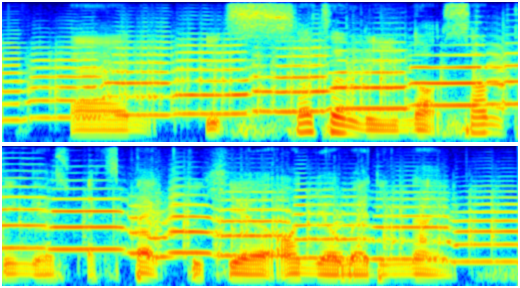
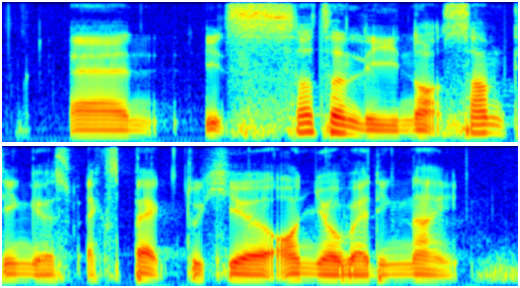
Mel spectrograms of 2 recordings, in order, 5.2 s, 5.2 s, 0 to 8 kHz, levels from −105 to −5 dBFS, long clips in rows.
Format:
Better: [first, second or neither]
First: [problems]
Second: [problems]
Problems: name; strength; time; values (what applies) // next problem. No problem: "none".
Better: second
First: background sound (Trumpet); 3 dB above the speech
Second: none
